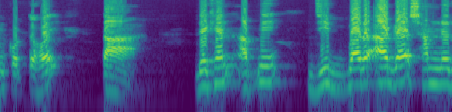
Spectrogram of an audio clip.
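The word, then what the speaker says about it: ت: লাগিয়ে উচ্চারণ করতে হয় তা। দেখেন, আপনি জিহ্বার আগা সামনের উপরের দুই দাঁতের গোড়া, উপরের দুই দাঁতের গোড়ার সঙ্গে জিহ্বার আগাটা লাগায় শুধু খুব স্বাভাবিকভাবে বের হয়ে আসবে তা তা।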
